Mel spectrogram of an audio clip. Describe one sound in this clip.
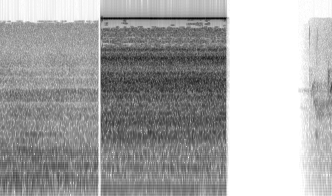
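Static hisses loudly.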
